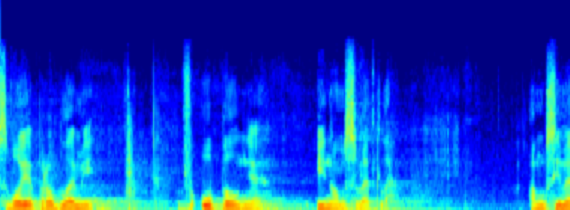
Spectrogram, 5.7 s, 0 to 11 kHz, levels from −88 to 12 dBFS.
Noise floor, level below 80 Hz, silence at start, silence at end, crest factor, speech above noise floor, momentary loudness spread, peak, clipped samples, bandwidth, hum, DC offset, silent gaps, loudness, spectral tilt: -57 dBFS; -46 dBFS; 0 s; 0 s; 16 dB; 41 dB; 21 LU; -2 dBFS; under 0.1%; 8.4 kHz; none; under 0.1%; none; -17 LUFS; -8 dB/octave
